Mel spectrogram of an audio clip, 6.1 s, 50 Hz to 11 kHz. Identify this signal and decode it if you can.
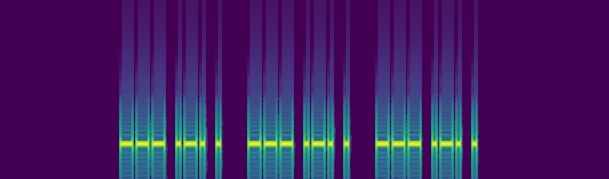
Morse code, heard as a keyed tone, about 30 wpm, 700 Hz. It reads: ORE ORE ORE
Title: Multi-letter Phonemes Repeated 3x 30wpm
